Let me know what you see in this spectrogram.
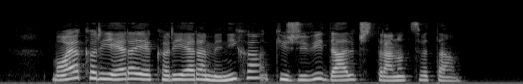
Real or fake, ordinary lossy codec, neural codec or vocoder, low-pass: real; none; none; 7.2 kHz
